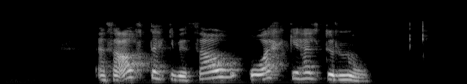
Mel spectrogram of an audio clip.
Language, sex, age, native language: Icelandic, female, 30-39, Icelandic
